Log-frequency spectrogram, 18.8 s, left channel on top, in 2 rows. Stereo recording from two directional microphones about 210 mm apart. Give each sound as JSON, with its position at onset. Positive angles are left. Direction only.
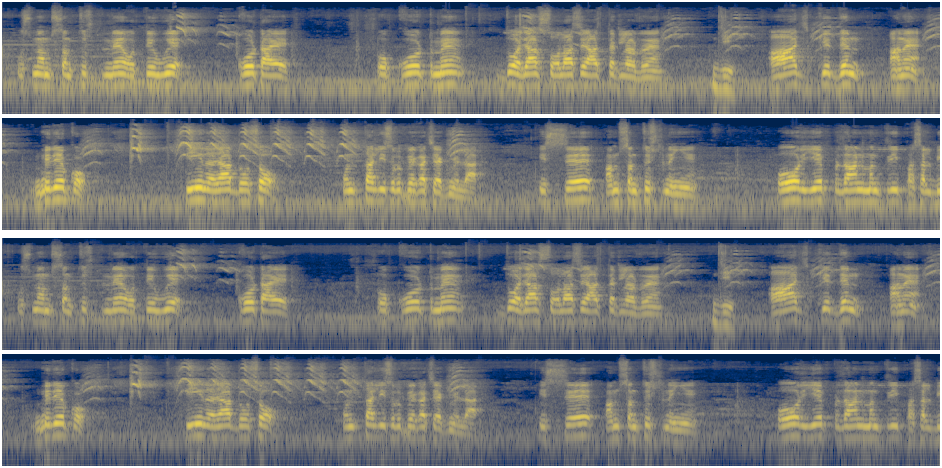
{"t": 0.3, "sound": "a man's voice", "side_deg": 10}
{"t": 7.7, "sound": "a man's voice", "side_deg": 5}
{"t": 11.2, "sound": "speech", "side_deg": 5}
{"t": 12.1, "sound": "a sound", "side_deg": 25}
{"t": 13.0, "sound": "a man's voice", "side_deg": 10}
